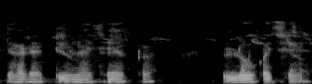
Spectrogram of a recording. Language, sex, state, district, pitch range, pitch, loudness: Bengali, male, West Bengal, Malda, 105-115 Hz, 110 Hz, -29 LUFS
